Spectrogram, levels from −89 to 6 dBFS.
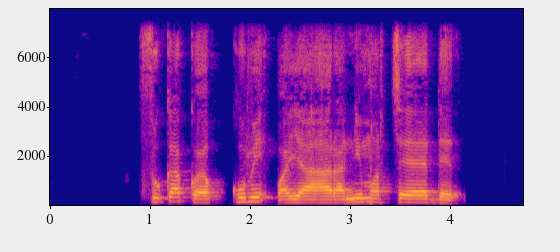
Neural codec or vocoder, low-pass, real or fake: codec, 24 kHz, 0.9 kbps, WavTokenizer, medium speech release version 1; 7.2 kHz; fake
